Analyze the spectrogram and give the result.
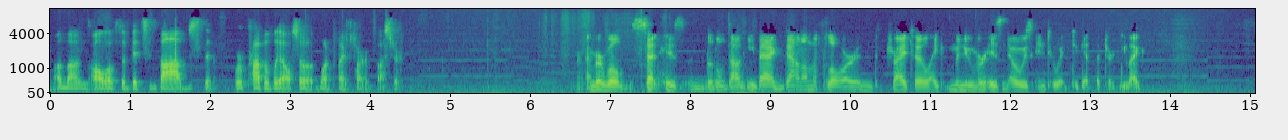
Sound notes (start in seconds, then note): none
